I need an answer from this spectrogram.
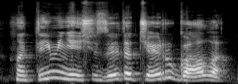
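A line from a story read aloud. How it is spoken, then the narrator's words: Grumbled. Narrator (Russian): буркнул пилот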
